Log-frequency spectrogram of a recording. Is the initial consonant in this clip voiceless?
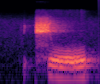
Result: yes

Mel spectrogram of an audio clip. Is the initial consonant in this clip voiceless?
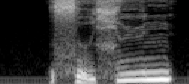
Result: yes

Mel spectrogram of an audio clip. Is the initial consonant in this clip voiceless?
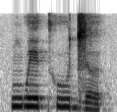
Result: no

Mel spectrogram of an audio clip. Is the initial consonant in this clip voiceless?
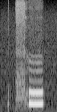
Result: yes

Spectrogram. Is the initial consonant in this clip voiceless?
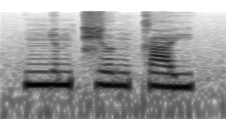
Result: no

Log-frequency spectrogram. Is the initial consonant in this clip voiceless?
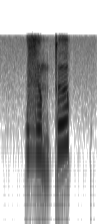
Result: no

